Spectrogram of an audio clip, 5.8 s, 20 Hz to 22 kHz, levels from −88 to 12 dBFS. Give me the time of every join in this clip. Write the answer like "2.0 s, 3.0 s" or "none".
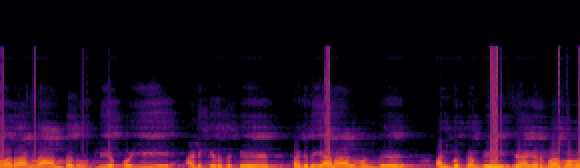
none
